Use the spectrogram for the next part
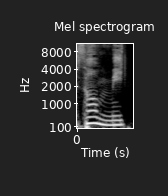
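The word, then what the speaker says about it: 三位: 1 位、はい、2 位、 3 味。はい、 3 位と書いて 3 味って読むんですけど、うん、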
